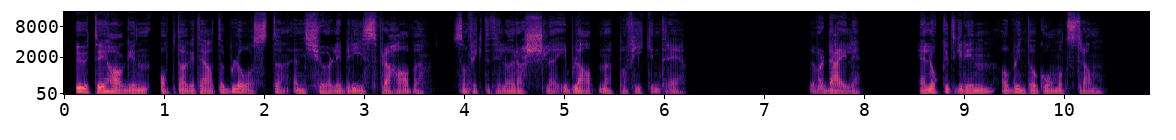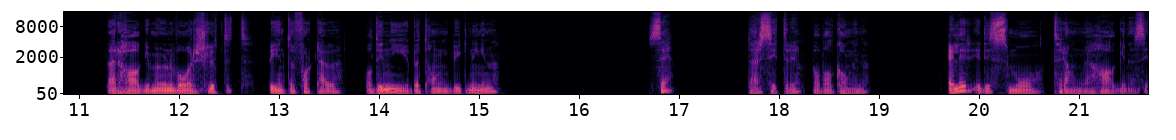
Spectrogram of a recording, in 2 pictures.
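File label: no audio book, Norwegian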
